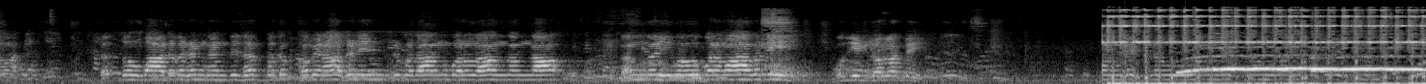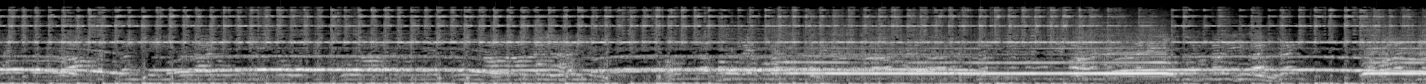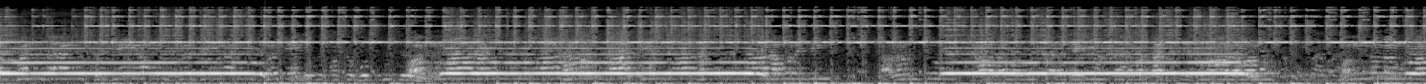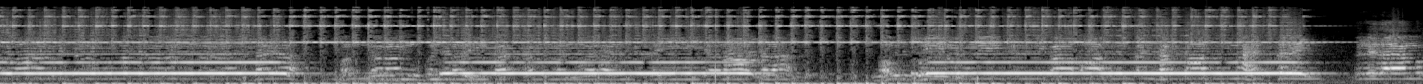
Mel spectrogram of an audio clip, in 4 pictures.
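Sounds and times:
loud long held note: 11.0 - 31.5
hand bell ringing rapidly: 11.0 - 56.6
loud steady held tone: 11.0 - 57.0.

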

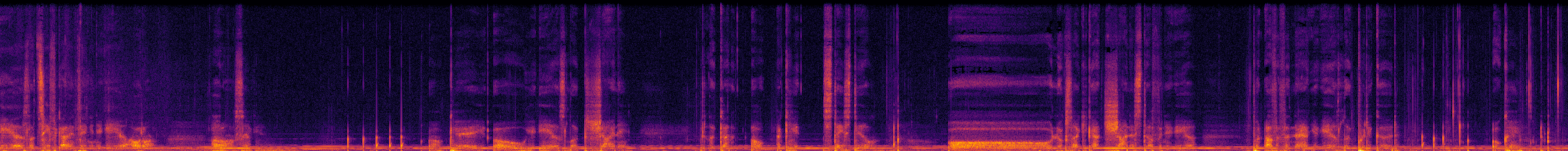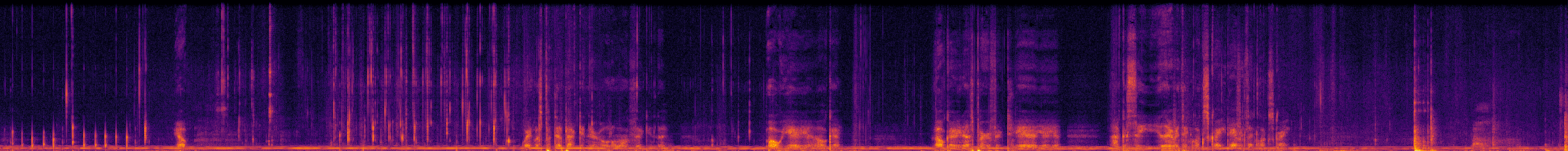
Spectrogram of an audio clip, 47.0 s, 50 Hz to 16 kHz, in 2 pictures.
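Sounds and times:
soft background music: 0.0 - 47.0
props thunking and knocking: 44.8 - 45.2.

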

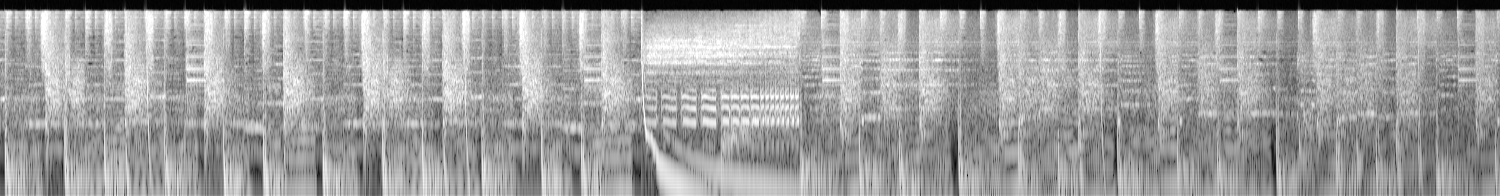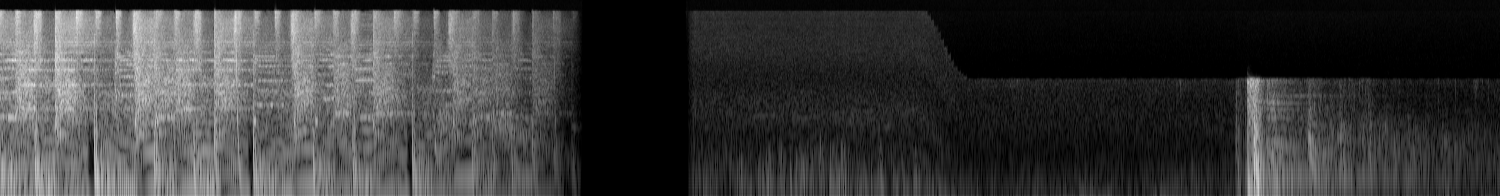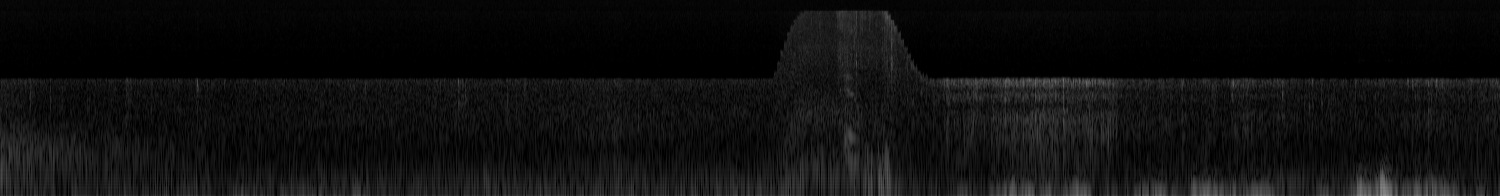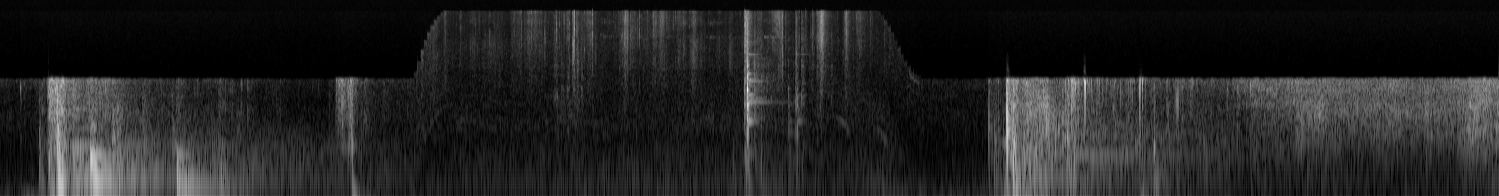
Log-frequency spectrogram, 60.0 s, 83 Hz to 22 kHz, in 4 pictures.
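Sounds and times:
metal blade hitting pineapple: 52.4 - 53.0.

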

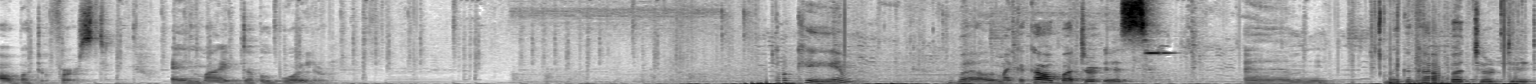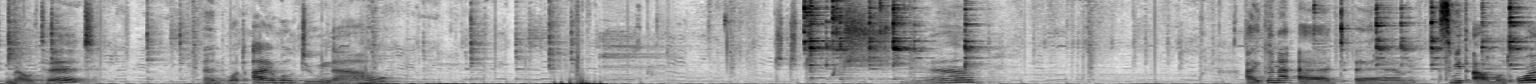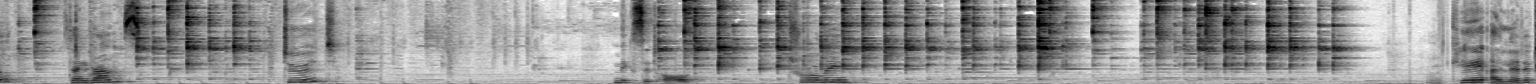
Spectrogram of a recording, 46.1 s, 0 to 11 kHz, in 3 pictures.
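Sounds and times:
background music: 0.0 - 46.0
spoon clinking against glass jug: 23.3 - 25.3, 28.4 - 33.6, 37.1 - 44.4.

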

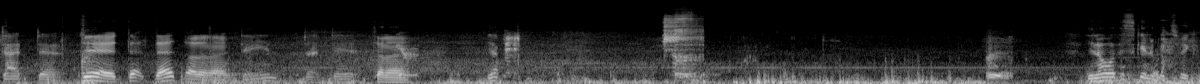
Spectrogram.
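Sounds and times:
radio scanning crackling hiss: 4.0 - 5.3
burst of radio sound: 6.6 - 7.2.

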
